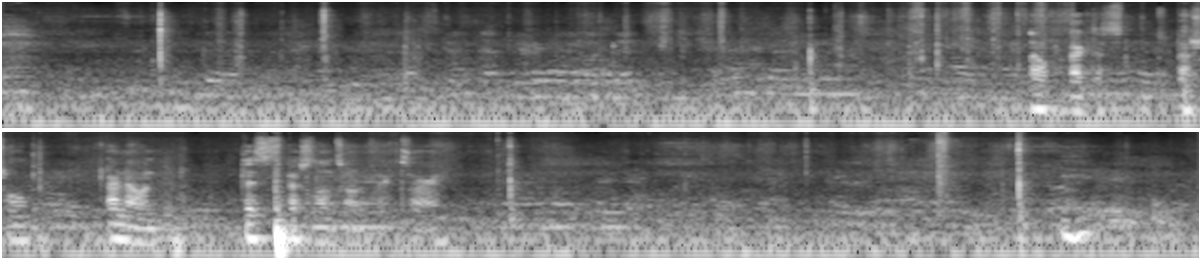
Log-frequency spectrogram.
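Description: Cards tap and slap softly onto a play mat.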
